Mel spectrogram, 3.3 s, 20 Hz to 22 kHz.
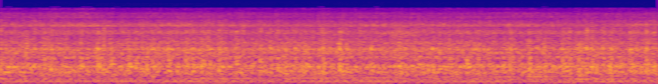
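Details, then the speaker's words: Fiat Panda 4x4 Sisley with a carburetor clogged by iron oxide and a jammed float causing rough running, seemingly on two cylinders. Rough idle with a steady thin whirring whine over it; worn clutch release bearing, to be replaced with a grease-packed new one. "That clutch bearing sounds terrible. I can't wait till I change that clutch bearing."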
